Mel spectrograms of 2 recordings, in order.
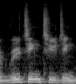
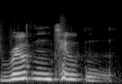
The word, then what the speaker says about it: rootin'-tootin': What if Dishonored and Desperados 3 had a rooting-tooting baby, then let it watch way too many horror movies? I'm sorry, darling, hold on. You can't pronounce the final G in a Western IND gerund. It's rootin'-tootin'.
